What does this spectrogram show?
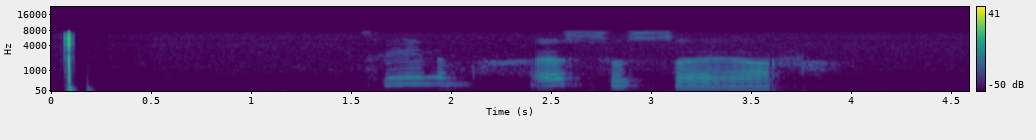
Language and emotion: Russian, sad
